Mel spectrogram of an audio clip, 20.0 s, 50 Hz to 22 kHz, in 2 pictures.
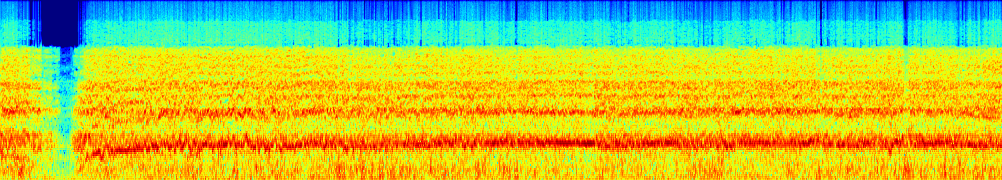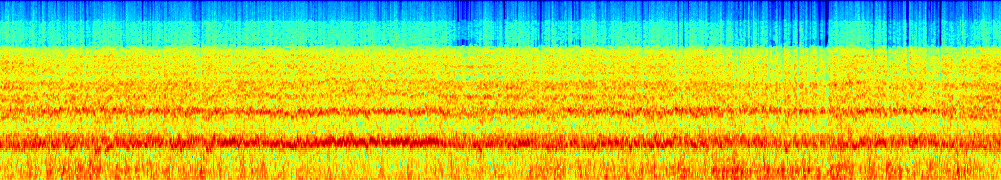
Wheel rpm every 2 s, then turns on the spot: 110, 200, 230, 230, 230, 220, 230, 230, 230, 230.
none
